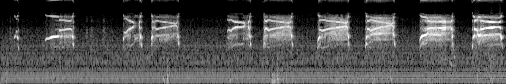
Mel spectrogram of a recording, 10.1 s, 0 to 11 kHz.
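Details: Osprey at the nest at Port Lincoln, Australia, on 15 September 2020, during an afternoon fish delivery: harsh, whistled screeching bursts, each about half a second, repeated roughly once a second with short gaps, over a steady low hum.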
